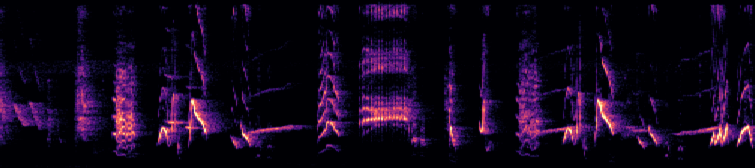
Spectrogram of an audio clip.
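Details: Oriental magpie-robin singing energetically while spreading its tail: short phrases of sharp rising whistles, squeaky chirps and brief harsh notes, separated by clear gaps about every half second, with faint low background murmur.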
